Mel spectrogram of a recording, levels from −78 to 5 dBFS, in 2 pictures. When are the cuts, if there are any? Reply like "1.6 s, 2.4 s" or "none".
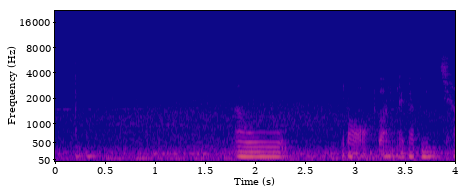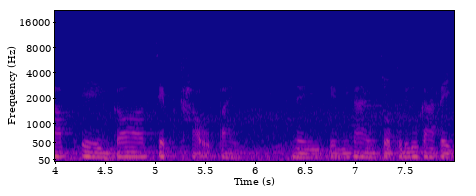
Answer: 2.9 s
